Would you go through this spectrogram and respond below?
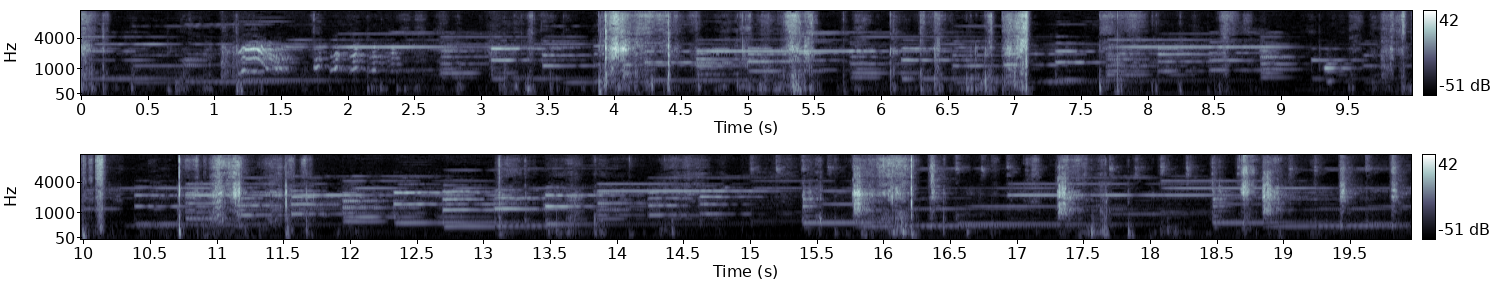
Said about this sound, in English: Stop this damn music, man. My damn phone.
